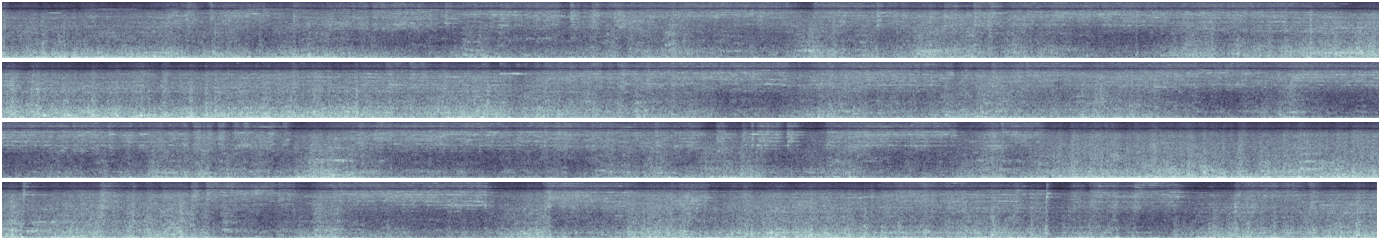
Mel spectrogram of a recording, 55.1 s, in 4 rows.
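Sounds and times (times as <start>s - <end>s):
freight train rumbling past: 0.0s - 55.0s
wheels clacking over rail joints: 0.0s - 55.0s.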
